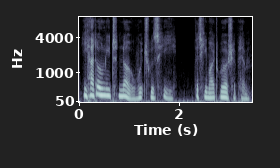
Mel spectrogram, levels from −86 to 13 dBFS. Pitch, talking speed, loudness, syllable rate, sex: 140 Hz, 225 wpm, -16 LUFS, 5.0 syllables/s, male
